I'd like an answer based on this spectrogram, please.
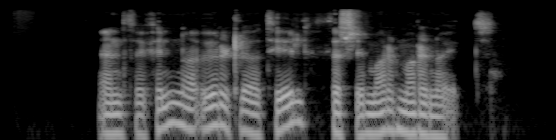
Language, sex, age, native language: Icelandic, male, 30-39, Icelandic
